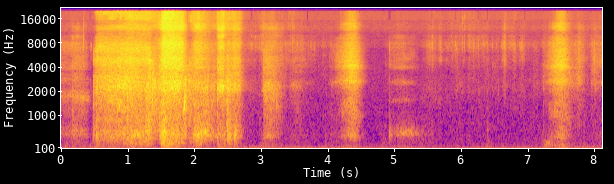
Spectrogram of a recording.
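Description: A long, forceful nose blow is followed by a few short, breathy bursts, fitting flu-related coughing and blowing.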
